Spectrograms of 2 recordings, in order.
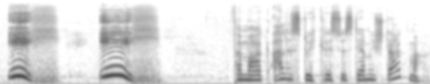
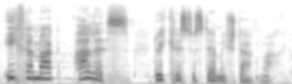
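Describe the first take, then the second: First: The stress is on the word ich. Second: The stress is on the word alles.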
